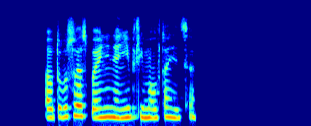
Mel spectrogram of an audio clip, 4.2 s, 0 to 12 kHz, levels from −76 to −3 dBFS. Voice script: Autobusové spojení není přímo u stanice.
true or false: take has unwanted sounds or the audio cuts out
false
